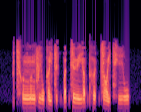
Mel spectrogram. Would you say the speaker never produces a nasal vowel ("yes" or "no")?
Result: yes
